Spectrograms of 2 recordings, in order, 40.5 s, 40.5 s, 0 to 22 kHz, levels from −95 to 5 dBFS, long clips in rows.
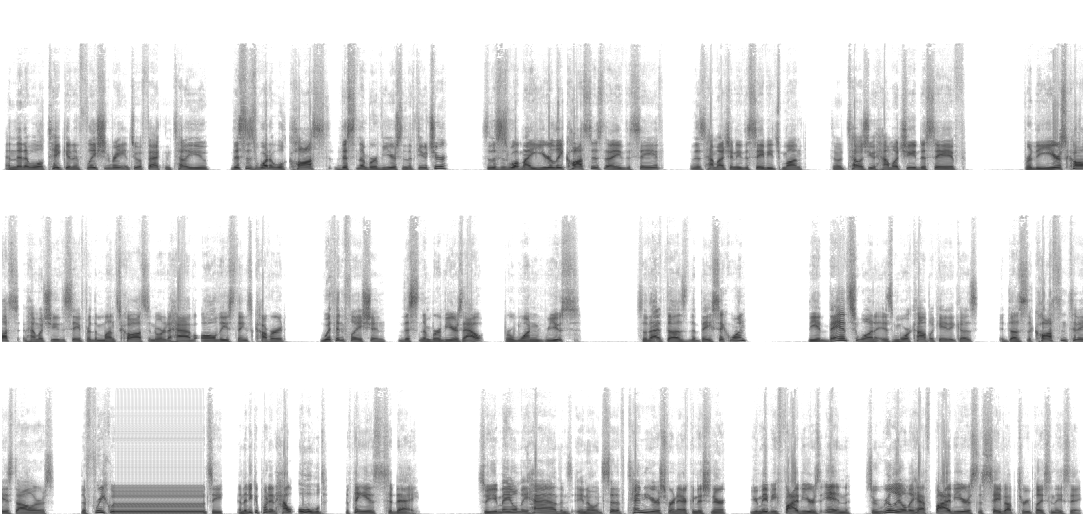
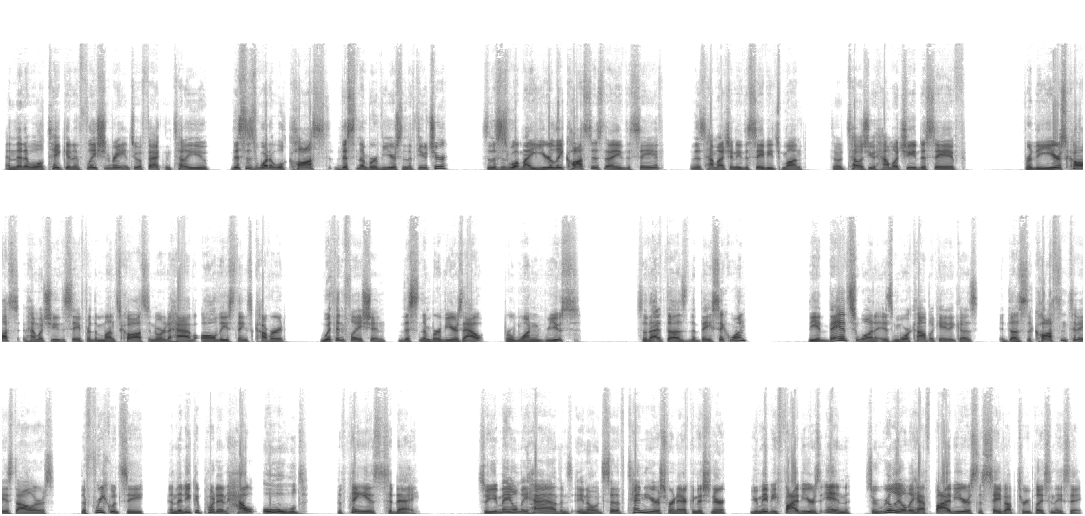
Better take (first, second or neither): second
